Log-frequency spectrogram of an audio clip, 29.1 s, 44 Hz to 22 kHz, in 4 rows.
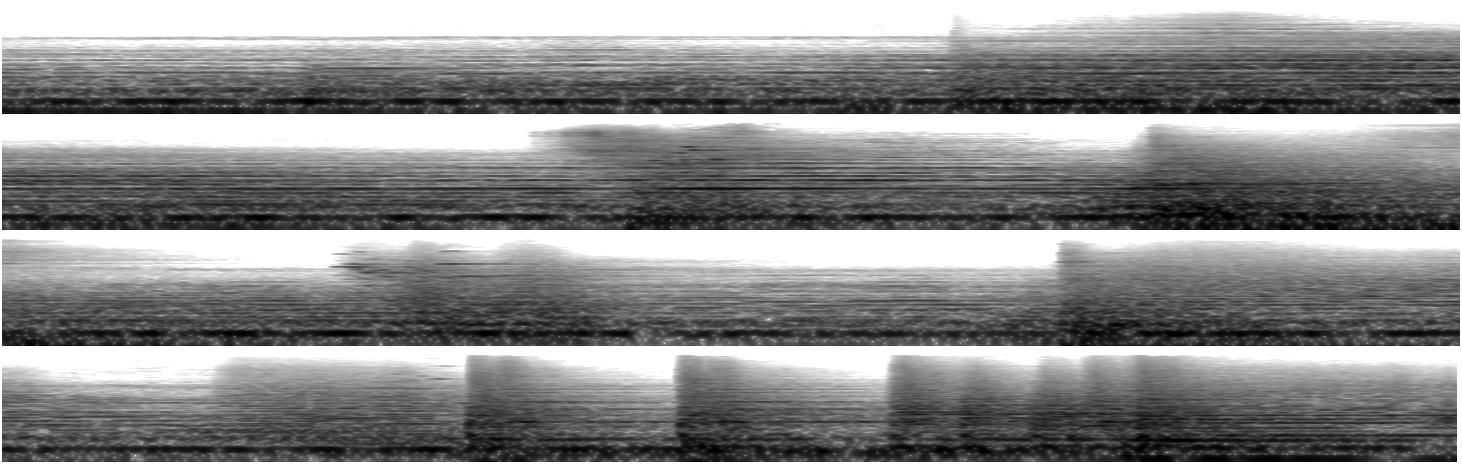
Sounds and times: Scary music: 0.0s - 29.1s
Soundtrack music: 0.0s - 29.1s.

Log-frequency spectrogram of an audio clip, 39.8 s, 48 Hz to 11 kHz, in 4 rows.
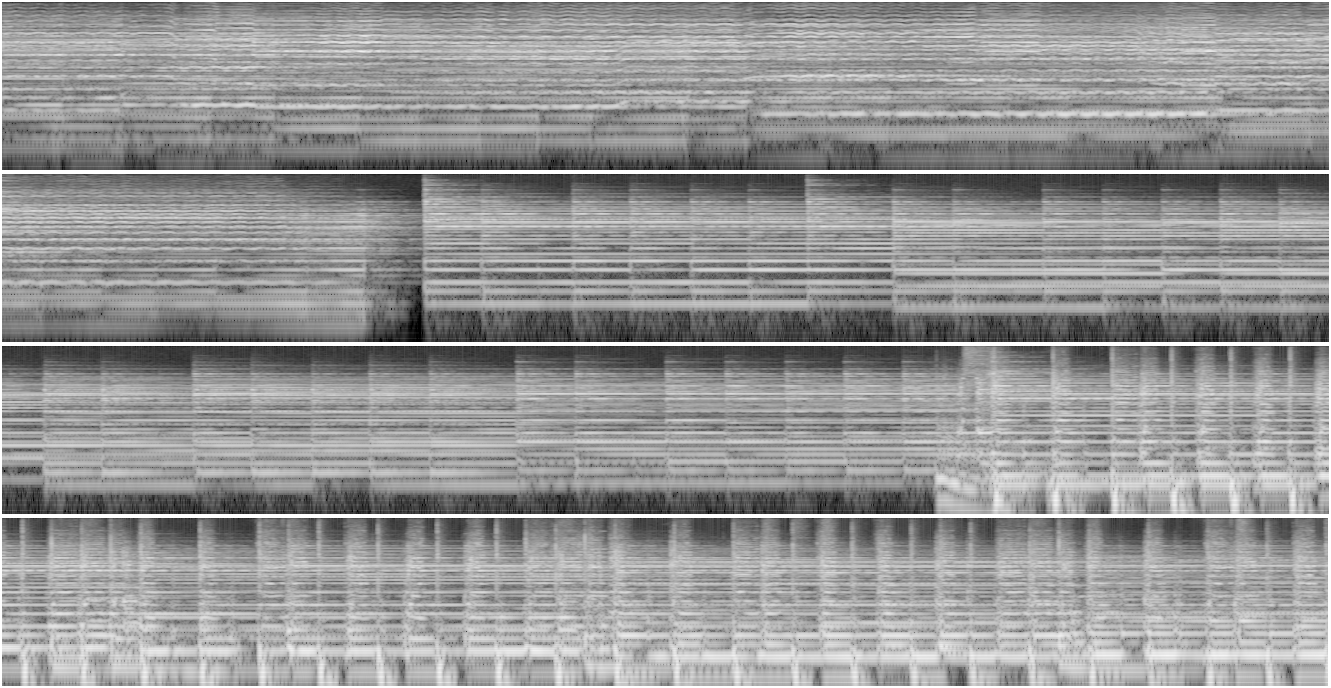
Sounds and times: Musical instrument: 0.0s - 19.3s, 20.7s - 39.8s.

